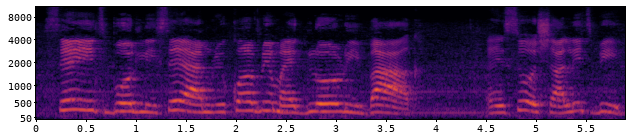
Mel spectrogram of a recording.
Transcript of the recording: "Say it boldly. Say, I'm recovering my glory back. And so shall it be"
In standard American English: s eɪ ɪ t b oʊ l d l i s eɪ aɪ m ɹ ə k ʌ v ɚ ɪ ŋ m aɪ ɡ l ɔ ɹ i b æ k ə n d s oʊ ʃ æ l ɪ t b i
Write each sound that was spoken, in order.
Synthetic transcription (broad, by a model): s eɪ ɪ t b oʊ d l i s eɪ aɪ m ɹ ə k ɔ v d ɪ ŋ m aɪ ɡ l ɔ ɹ i b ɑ k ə n s oʊ ʃ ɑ l ɪ t b i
